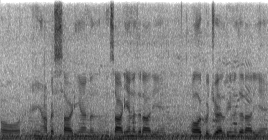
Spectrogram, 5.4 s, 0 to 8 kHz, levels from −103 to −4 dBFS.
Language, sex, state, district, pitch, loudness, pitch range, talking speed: Hindi, male, Delhi, New Delhi, 115 Hz, -18 LUFS, 110-120 Hz, 190 wpm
